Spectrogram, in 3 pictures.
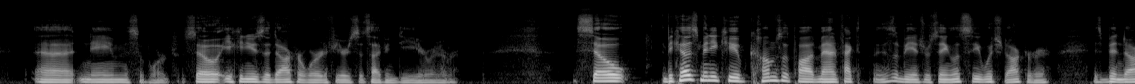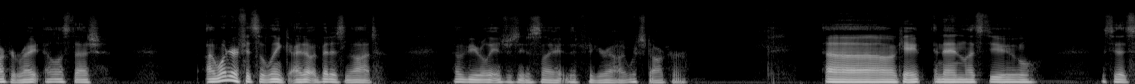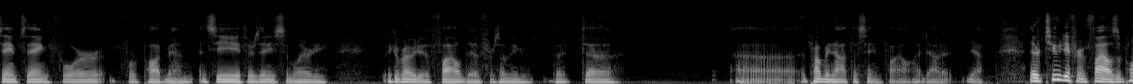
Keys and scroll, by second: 0.0-5.5 typing, 3.7 ctrl+[, 5.0 ctrl+[, 5.3 Return, 6.6 ctrl+a, 6.8 ctrl+a, 9.2-18.8 typing, 20.0-25.7 typing, 30.0-31.7 typing.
